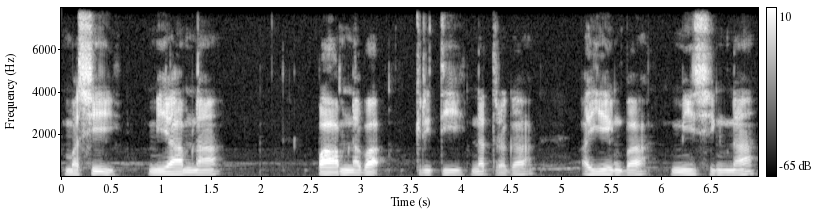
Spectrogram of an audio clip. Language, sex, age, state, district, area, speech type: Manipuri, male, 45-60, Manipur, Churachandpur, urban, read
